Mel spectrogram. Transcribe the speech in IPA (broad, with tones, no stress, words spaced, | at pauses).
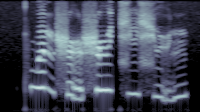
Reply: kʰwə˥˩nʂɻ̩˨˩ʂɻ̩˥ t͡ɕi˥ɕy̰˨˩˦n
